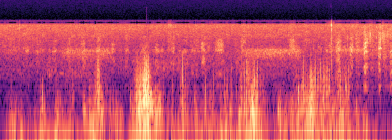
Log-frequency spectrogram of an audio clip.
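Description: A Rottweiler gives deep, gruff barks, with a few short bursts standing out from low background rumble.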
